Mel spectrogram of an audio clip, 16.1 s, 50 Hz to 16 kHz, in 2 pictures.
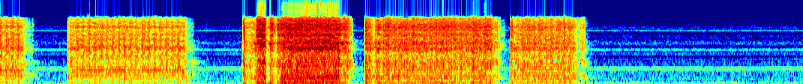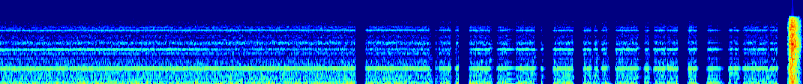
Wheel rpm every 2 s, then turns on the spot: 170, 130, 180, 30, 0, 0, 0, 0.
none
